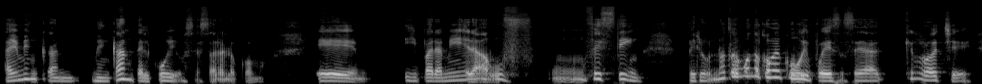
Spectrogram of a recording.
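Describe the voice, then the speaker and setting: A Peruvian woman with a Peruvian accent hosting a podcast, telling personal stories in a casual, candid and animated way. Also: fairly low pitch, moderate pace, creaky, no echo, clean studio sound. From Peru. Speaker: podcast host. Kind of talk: casual autobiographical storytelling monologue.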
